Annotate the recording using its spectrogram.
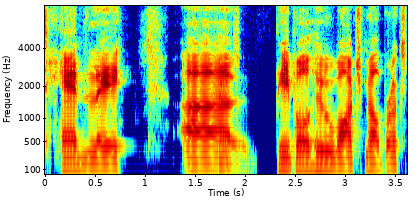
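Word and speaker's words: Hedley: No, I just went, it's Headley.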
